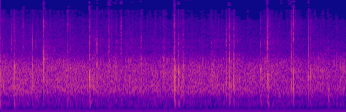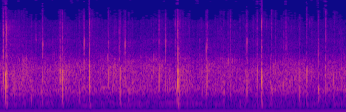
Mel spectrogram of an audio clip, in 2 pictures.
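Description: An audience claps steadily, a dense wash of many hands with sharp individual claps popping through, holding a fairly even loudness for several seconds with no talking.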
